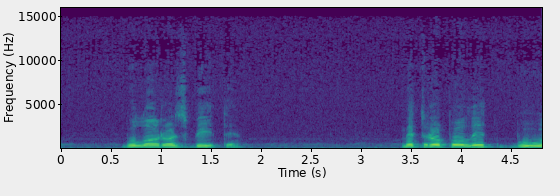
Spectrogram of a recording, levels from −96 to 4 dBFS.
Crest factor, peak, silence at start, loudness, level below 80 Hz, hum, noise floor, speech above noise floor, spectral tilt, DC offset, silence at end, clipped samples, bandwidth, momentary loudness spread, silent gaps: 16 dB; -10 dBFS; 0.6 s; -25 LUFS; -60 dBFS; none; -58 dBFS; 35 dB; -8 dB/octave; under 0.1%; 0 s; under 0.1%; 9.8 kHz; 14 LU; none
